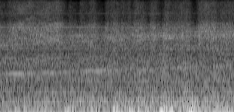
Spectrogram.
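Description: Tram running on its rails, heard from inside: a steady low rumble with a faint rising whine from the drive.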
